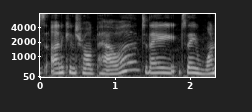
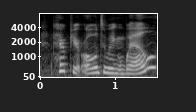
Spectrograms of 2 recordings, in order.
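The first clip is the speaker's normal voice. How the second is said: question-like upward inflection on "well"; 5 dB louder than usual. Echoing a viewer's greeting to everyone: ends rising on "well". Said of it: "I like the upwards inflection".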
